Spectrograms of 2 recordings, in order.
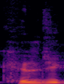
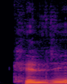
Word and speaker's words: Khilji: और आज के लेक्चर में हम दिल्ली सल्तनत के राजा अलाउद्दीन खिलजी के बारे में डिस्कस करेंगे। खिलजी या खलजी, दोनों ही राइट प्रोनाउंसिएशन है।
